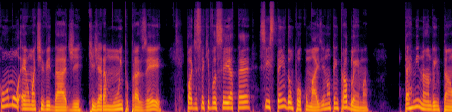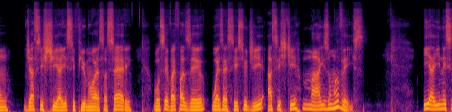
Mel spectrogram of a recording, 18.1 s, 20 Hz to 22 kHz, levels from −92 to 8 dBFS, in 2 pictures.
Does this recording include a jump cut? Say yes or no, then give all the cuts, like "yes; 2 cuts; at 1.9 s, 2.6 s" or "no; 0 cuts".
no; 0 cuts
